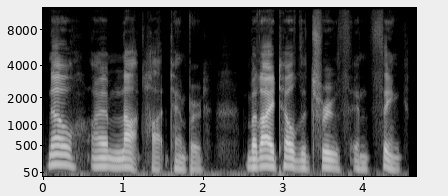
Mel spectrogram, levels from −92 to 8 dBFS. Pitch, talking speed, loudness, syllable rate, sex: 115 Hz, 165 wpm, -19 LUFS, 3.9 syllables/s, male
